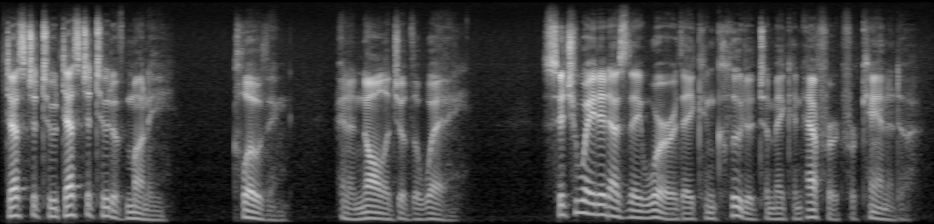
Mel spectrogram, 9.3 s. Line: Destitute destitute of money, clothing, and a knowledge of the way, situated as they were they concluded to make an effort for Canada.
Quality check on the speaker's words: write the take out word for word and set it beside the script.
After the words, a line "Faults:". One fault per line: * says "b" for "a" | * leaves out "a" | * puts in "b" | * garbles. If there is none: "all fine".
Destitute destitute of money, clothing, and a knowledge of the way, situated as they were they concluded to make an effort for Canada.
Faults:
all fine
